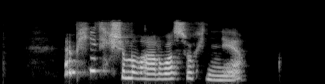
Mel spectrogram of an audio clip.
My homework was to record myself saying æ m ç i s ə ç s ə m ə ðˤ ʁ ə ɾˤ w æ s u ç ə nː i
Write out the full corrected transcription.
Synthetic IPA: æ m ç i θ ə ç ʃ ə m ə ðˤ ʁ ə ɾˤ w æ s u ç ə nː i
